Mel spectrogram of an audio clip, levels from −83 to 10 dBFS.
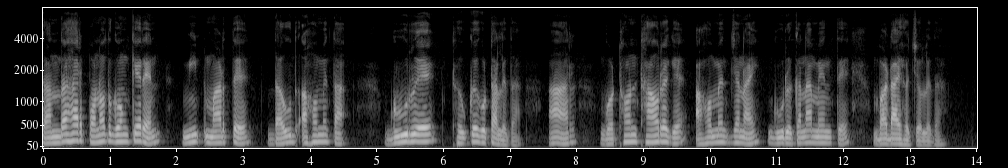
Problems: none marked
